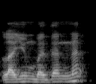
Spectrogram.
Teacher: maka nun sukun atau tanwin tadi itu diubah menjadi huruf mim. Ya, huruf mim, benar-benar huruf mim. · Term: iqlab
